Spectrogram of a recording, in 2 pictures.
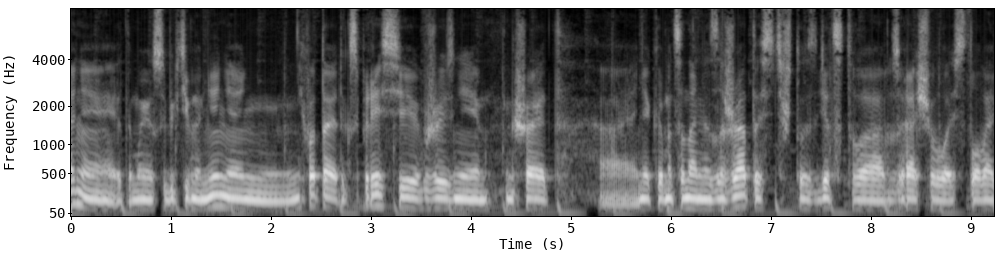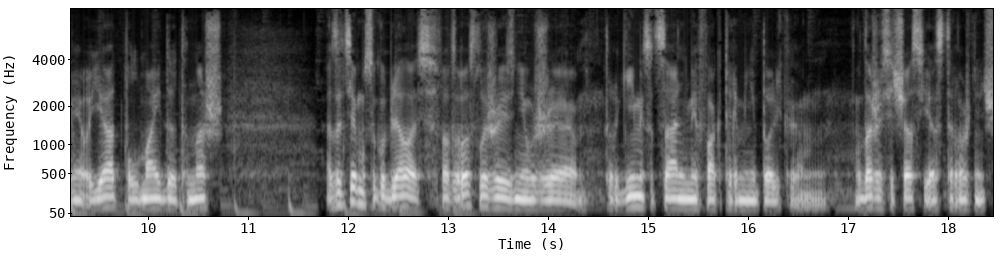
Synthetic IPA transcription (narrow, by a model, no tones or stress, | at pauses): nʲɪjəɛt̪əmɐjosʊbʲjɪk̚tʲivnəjəmnʲenʲɪjənʲɪxvɐt̪ajɪt̪ɨkspɾʲʔesʲːɪːvʐɨzʲnʲɪmʲɪʂajɪt̪ | nʲe̞kəjəɪmət̪sɨɐnalʲnəjəzɐʐat̪əsʲtʲʂt̪o̞zʲdʲe̞t̪st̪vəvzrʔaɕːɪvəlˠəsʲslˠɐvamʲɪo̰jat̪̚pʊlˠmajd̪ət̪ʰɐnəʂ | ɐ̰zɐtʲe̞mʊsəɡlʊblʲalˠəsʲvɐvzɾo̞slˠəjʐɨzʲnʲɪʊʐɛd̪̥ɾʊɡʲimʲɪsət̪sɨalʲnɨmʲɪfakt̪əɾəmʲɪnʲɪt̪o̞lʲkʰə̰ | o̰d̪aʐɨsʲɪt͡ɕasja̰ɐst̪ɐɾo̞ʐnʲɪt͡ɕ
